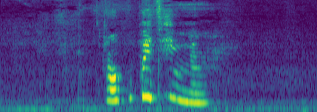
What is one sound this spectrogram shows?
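A puppy whimpers with a few short, high, falling cries.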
